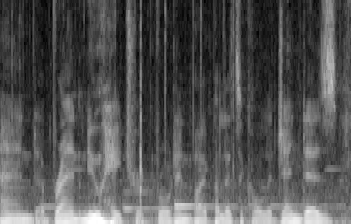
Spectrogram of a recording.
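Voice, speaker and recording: With music in the background, a man talks at a moderate pace in a medium pitch. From South Africa. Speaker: radio host and linguistics lecturer. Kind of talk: podcast talk, personal opinion piece.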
